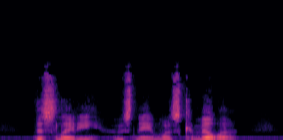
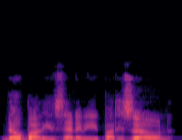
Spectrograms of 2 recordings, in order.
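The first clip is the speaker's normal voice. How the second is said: abrupt lady; 2 semitones higher, 6 dB louder than usual. A narrator's reading. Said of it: "with an abruptness of manner".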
